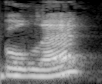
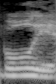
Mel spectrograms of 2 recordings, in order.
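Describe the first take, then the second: First: The word ends with an 'eh' sound. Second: The word ends with an 'ee' sound. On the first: The speaker calls it wrong. "it looks like Boleh because it's L E H" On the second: The speaker calls it right. "it's actually Boli. ... it rhymes with holy"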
